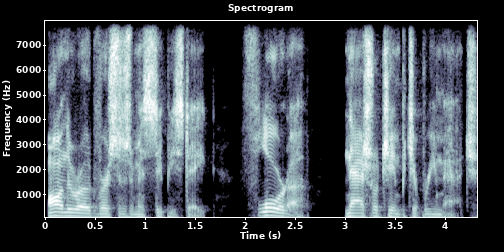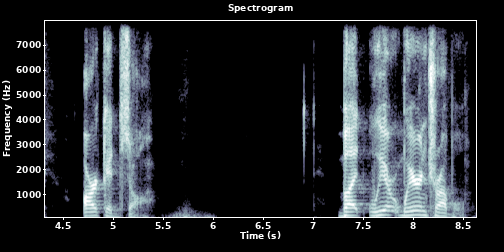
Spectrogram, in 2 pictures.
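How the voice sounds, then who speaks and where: A man in his thirties hosts a casual live stream from a small room, speaking into a studio mic on a boom arm in front of him. With a mid-range voice, he's animated, reads chat comments aloud, and is quick to repeat words.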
